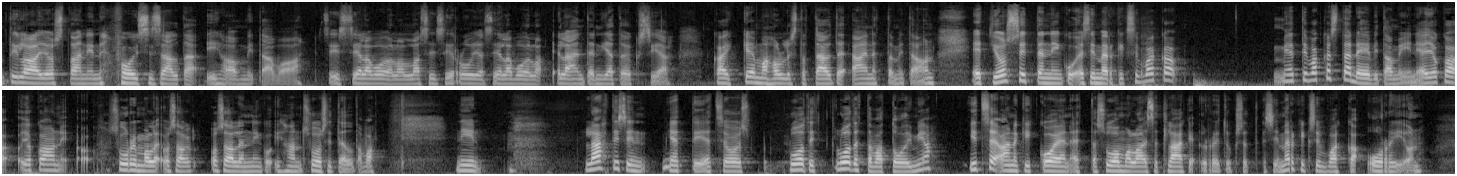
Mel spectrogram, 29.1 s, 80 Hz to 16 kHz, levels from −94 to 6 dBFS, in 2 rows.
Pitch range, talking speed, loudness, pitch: 165-205 Hz, 125 wpm, -25 LUFS, 175 Hz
